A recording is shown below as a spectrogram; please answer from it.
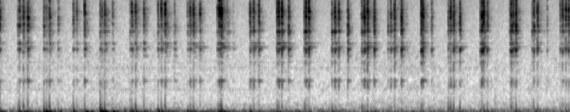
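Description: A small, hollow metal Fanta orange soda can is held in the hands and tapped with fingertips and fingernails. The result is a quick, uneven stream of light, bright clicking taps with a faint metallic ring over a soft low rumble.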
